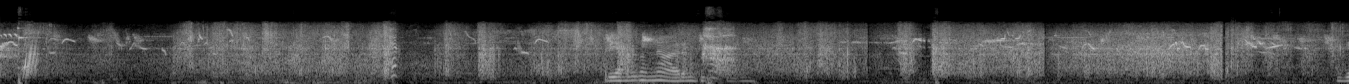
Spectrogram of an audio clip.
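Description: Light footsteps patter quickly on grass.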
